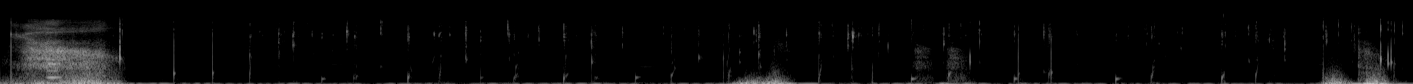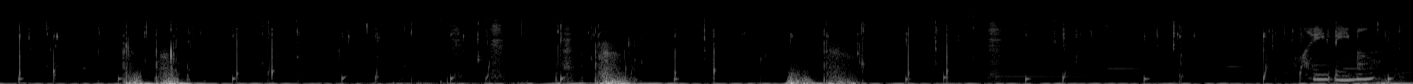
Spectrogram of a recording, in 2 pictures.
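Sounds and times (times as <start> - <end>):
ear eating mouth sounds: 0.9 - 28.2.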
